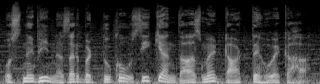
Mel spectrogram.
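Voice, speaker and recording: A man with a low voice narrates a dramatic audio story. His delivery rises and falls in a lively, scripted storytelling style, with music playing underneath. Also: moderate pace.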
